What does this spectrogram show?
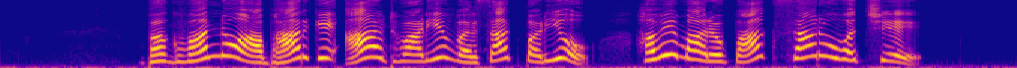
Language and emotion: Gujarati, happy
